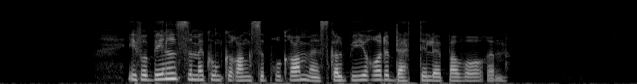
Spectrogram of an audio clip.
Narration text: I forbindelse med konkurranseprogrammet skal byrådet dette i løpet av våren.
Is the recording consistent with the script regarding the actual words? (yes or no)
yes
